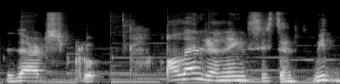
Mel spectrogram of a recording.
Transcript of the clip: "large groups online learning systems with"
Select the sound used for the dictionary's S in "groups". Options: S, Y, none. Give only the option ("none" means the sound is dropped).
none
